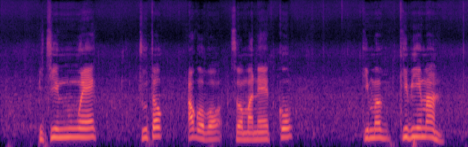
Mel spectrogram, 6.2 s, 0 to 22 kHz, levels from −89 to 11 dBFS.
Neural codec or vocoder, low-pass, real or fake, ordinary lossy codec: codec, 44.1 kHz, 7.8 kbps, Pupu-Codec; none; fake; none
